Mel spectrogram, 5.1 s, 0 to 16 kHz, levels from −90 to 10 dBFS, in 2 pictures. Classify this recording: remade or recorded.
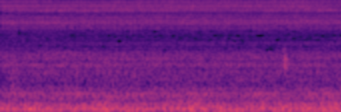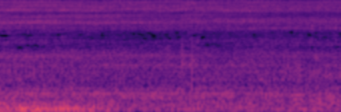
recorded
